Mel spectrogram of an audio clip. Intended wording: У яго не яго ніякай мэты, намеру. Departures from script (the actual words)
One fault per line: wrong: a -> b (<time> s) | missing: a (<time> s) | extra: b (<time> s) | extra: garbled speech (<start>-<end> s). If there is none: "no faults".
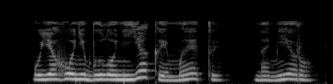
wrong: яго -> было (1.0 s)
